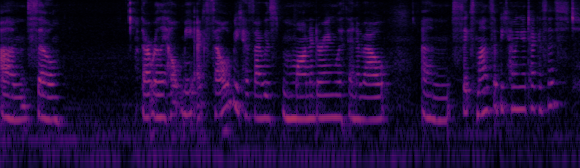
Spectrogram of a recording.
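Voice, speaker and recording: A woman's medium-pitched voice with ordinary pitch variation, against noticeable background noise. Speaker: veterinary technician assistant. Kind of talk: casual talk to camera.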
